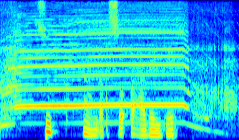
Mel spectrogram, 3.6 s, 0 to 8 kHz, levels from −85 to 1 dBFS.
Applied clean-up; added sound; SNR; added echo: none; Domestic sounds, home sounds; -3 dB; none.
